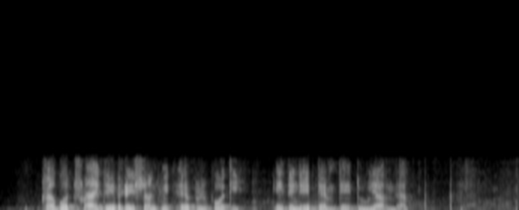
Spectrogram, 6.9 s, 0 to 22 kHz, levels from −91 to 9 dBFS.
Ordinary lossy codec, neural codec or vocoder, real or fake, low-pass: Opus, 24 kbps; codec, 24 kHz, 1.5 kbps, HILCodec; fake; 5.4 kHz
